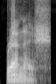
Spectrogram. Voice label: "Rhenish", American

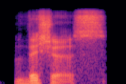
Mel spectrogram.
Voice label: "vicious", British

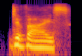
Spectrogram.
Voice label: "device", Indian

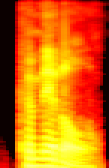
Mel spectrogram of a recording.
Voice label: "committal", American

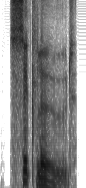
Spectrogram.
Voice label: "seclude", British

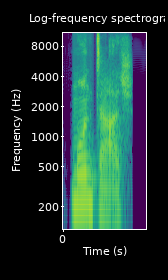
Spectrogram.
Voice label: "montage", Indian

